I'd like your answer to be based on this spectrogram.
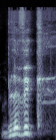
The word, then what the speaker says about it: BLVCK: Blvk. – Blvk. You spell that B-L-V-C-K.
